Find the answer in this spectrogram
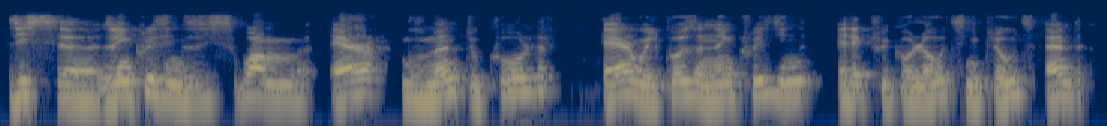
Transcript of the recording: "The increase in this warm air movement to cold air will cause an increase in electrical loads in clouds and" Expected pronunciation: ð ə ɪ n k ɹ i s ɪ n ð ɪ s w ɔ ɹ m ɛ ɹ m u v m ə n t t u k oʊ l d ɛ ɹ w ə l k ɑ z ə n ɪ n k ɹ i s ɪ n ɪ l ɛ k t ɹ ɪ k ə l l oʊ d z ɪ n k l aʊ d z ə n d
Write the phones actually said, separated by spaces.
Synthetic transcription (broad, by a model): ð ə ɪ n k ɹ i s ɪ n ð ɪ s w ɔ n ɛ ɹ m u v m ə n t t u k oʊ l d ɛ ɹ w ə l k ɑ z ə n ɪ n k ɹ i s ɪ n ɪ l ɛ k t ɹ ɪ k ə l l oʊ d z ɪ n k l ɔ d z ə n d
